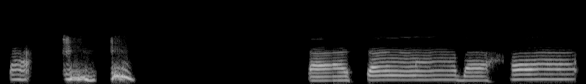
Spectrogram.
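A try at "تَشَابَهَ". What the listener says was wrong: Tasya. Shinnya belum keluar tuh. Tasya. Shin. Tasyabaha. Bedakan antara sa dan sya.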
